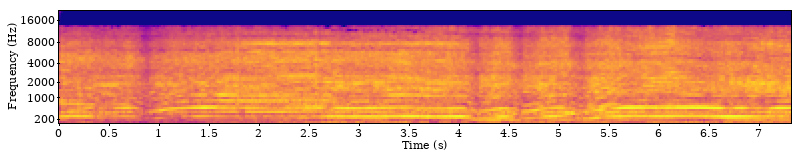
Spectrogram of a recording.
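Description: Snowmobile engine revving hard, held at high revs, with the throttle briefly chopped and reopened about a second in and again around four to five seconds in, the pitch dropping and climbing back each time.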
